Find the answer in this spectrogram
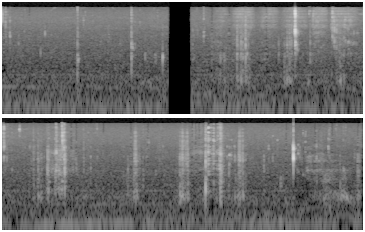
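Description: Close-up biting and chewing of a crunchy dill pickle spear: scattered wet crunches and mouth noises, with two sharp louder clicks, one near the middle and one near the end. The sound cuts out completely for a moment about two seconds in.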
